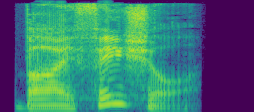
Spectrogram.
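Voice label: "bifacial", English, British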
